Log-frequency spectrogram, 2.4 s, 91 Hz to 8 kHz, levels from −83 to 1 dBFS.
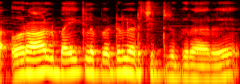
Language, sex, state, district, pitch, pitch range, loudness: Tamil, male, Tamil Nadu, Kanyakumari, 160 Hz, 135-170 Hz, -17 LUFS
